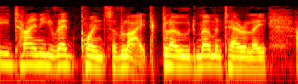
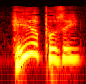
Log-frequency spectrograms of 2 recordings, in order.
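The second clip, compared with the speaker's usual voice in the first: higher, sweet-talking call; coaxing; 8 semitones higher than usual. A narrator's reading. Caveman coaxes a sabre-toothed tiger, sweetly. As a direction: coax the beast like a house cat.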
